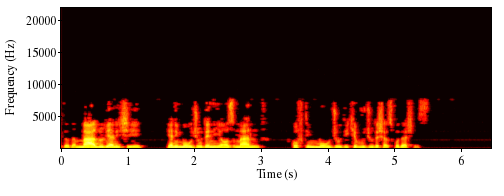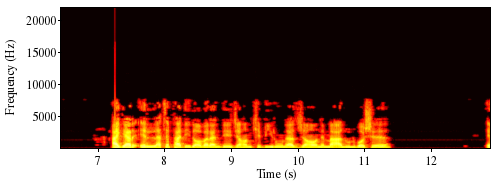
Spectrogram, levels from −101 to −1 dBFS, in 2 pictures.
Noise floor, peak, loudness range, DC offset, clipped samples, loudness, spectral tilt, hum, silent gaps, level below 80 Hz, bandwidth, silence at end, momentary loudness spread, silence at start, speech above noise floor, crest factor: -85 dBFS; 0 dBFS; 11 LU; under 0.1%; under 0.1%; -21 LUFS; -6 dB/octave; none; none; -74 dBFS; 8 kHz; 0 s; 13 LU; 0.05 s; 64 dB; 22 dB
